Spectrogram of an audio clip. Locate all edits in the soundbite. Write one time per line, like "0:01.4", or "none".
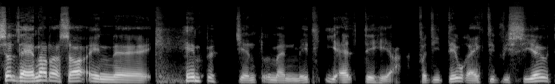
0:01.5
0:04.1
